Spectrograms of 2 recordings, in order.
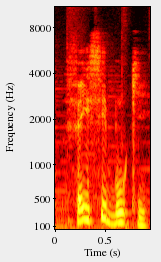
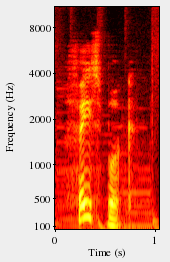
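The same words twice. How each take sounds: First: An extra vowel follows the final k. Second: The word ends cleanly on the k sound. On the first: The speaker calls it wrong. "nós dizemos" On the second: The speaker calls it right. "ao invés de dizer"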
